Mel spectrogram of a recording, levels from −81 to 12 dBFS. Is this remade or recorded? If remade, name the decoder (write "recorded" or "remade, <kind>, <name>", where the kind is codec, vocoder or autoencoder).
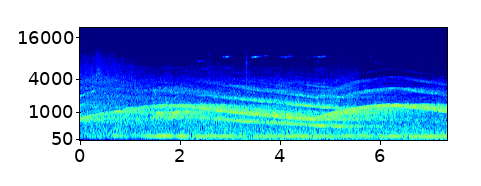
recorded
